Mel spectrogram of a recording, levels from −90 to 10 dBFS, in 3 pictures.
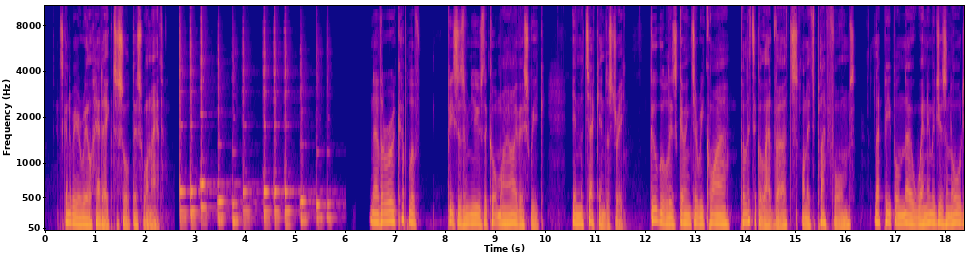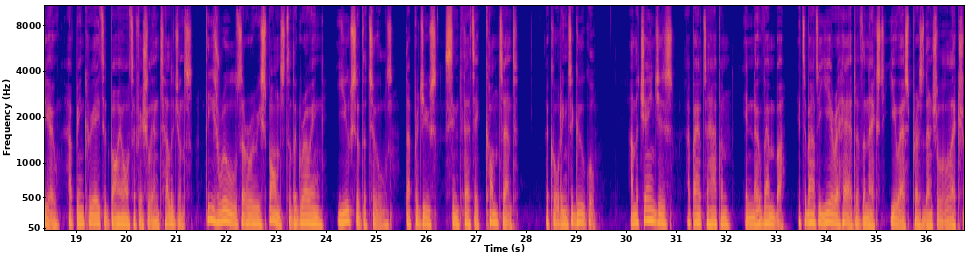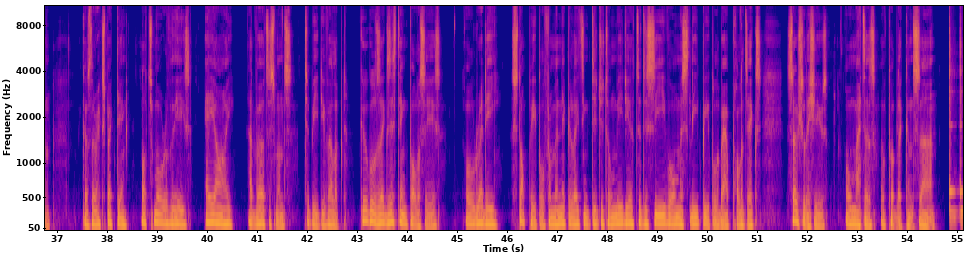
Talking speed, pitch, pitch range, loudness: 140 wpm, 105 Hz, 90-120 Hz, -20 LUFS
